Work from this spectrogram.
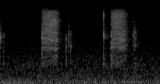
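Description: Catrice Prime and Fine fixing spray hisses from a pump bottle in two quick, close bursts, the first a single puff and the second a double puff, with near silence between them.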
